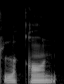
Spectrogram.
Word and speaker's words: Lacan: Lacan, how do you pronounce it? Lacan.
